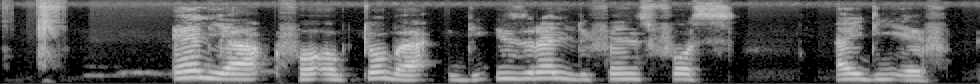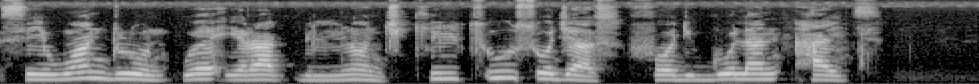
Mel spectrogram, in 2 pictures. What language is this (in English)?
Nigerian Pidgin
